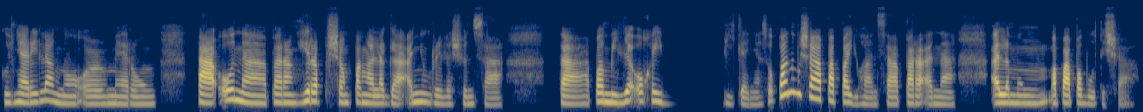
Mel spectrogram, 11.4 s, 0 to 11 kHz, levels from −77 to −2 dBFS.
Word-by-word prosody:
kunyari 205 +1 -1
lang 240 -5 -1
'no 180 0 -5
or 175 0 -4
merong 170 -1 -6 0.4
tao 205 +6 +7
na 195 -6 +2
parang 205 -2 +1
hirap 230 +1 +2
siyang 200 -1 -2
pangalagaan 190 0 -1
yung 205 - -7
relasyon 170 0 -7
sa, 155 -2 -7 0.6
ah, 175 0 +2
pamilya 220 0 +2
o 230 - 0
kaibigan 170 -4 -9
niya, 155 - -14
so, - - -5
paano 415 +5 +5
mo - - 0
siya 310 -5 +6
papayuhan 200 - 0
sa 165 -1 -2
paraan 180 -2 -1
na 165 - -4 0.4
alam 200 0 +5
mong 185 0 -4 0.2
mapapabuti 190 -3 +2
siya? - - -7
190 Hz, 165 wpm, -22 LUFS, 175-210 Hz, 0.6 s, tao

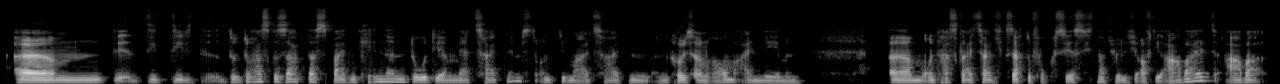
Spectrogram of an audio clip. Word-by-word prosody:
Ähm, 105 -1 +9
d 65 - -4
die 110 -1 -7
die 105 -3 -5 0.3
du 115 - -3
du 115 +2 -4
hast 125 0 -4
gesagt, 120 -1 -2
dass 120 -1 -1
bei 110 -2 -2
den 110 +1 -5
Kindern 125 0 -4
du 110 -1 +3
dir 105 -1 -1
mehr 100 +1 -5
Zeit 105 0 -7
nimmst 155 +3 -8
und 105 0 -10
die 105 - -3
Mahlzeiten 100 0 -7
'n 95 +1 -10
größeren 100 -3 0
Raum 105 +6 -3
einnehmen, 90 -3 -6 0.8
ähm, 95 -1 +3
und 105 -1 -3
hast 100 +1 -6
gleichzeitig - - -3
gesagt, - - 0
du - - -4
fokussierst 105 0 -5
dich - - -16
natürlich 105 -1 -6
auf - - -3
die - - -4
Arbeit, 130 - -2
aber 105 +1 -1
105 Hz, 175 wpm, -27 LUFS, 100-115 Hz, 0.8 s, Ähm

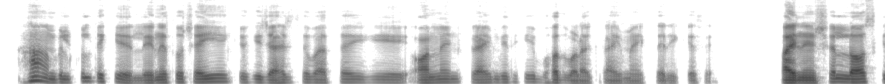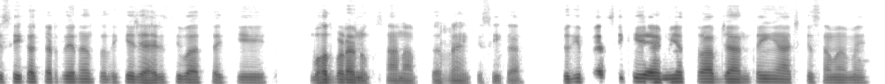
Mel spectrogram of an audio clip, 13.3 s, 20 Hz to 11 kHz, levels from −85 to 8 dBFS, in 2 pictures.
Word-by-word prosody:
हाँ। 160 0 +4
बिल्कुल 115 +6 -2
देखिए, 125 -8 -1
लेने 95 +3 +1
तो 115 +3 -2
चाहिए 120 +5 +2
क्योंकि 110 -1 -6
ज़ाहिर 100 0 0
सी 110 +2 -10
बात 105 -2 -3
है 110 0 -2
कि 105 -1 -6
ऑनलाइन 115 +3 +1
क्राइम 105 -1 -4
भी 115 - -5
देखिए 120 +1 -9
बहुत 105 -2 -2
बड़ा 85 -3 -2
क्राइम 85 +1 -7
है 85 - -5
एक 80 - -14
तरीके - - -9
से। - - -20 0.5
फ़ाइनेंशियल 95 +6 +8
लॉस 115 +1 +8
किसी 120 +1 -2
का 120 0 +1
कर 115 -1 -5
देना 115 0 -1
तो 115 0 -10
देखिए 110 +2 -3
ज़ाहिर-सी 100 +3 -1
बात 105 -2 0
है 100 - -5
कि, 100 0 -7 0.3
बहुत 105 - +3
बड़ा 105 -1 +4
नुकसान 85 -1 -4
आप 85 -3 -6
कर 85 - -7
रहे 85 0 -5
हैं 80 - -8
किसी - - -12
का - - -9
क्योंकि 115 +4 -6
पैसे - - -4
की 135 -2 +4
अहमियत 120 +1 +4
तो 120 - -1
आप 120 -2 +3
जानते 110 +1 +1
ही 120 - +2
हैं 115 - -1
आज 110 - -3
के 110 - -9
समय 100 0 -5
में 95 -1 -7
110 Hz, 260 wpm, -28 LUFS, 100-115 Hz, 0.5 s, फ़ाइनेंशियल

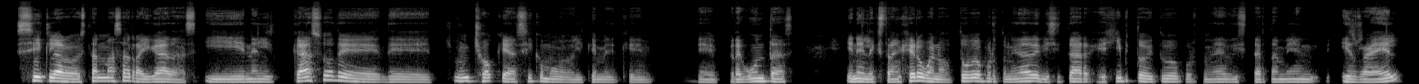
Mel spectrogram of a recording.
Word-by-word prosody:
sí, 180 -2 +5
claro, 150 -6 +6
están 155 +5 0
más 155 +1 0
arraigadas, 125 -7 +1
y 125 -3 -1
en 125 +1 -1
el 125 -1 -3
caso 175 +6 +3
de 130 -9 +1
de 115 -1 -5 0.2
un 160 0 +2
choque 155 -2 0
así 125 +4 -3
como 125 -6 -3
el 110 0 -7
que 120 - -6
me 115 -1 -6
que 110 -1 -8 0.5
me, 115 -2 -5
eh, 110 - -11
preguntas 125 +1 0 0.5
en 130 - +3
el 130 -3 +3
extranjero, 120 +8 +3
bueno, 125 -5 +1
tuve 150 +1 +3
oportunidad 135 0 0
de 150 - +4
visitar 125 +1 -2
Egipto 145 +4 -1
y 120 - -2
tuve 135 +2 -2
oportunidad 120 -1 -6
de 125 - -3
visitar 120 +1 -5
también 120 +1 -4 0.2
Israel 125 +2 +1
125 Hz, 160 wpm, -21 LUFS, 120-145 Hz, 0.5 s, claro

